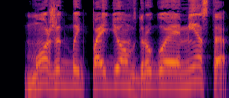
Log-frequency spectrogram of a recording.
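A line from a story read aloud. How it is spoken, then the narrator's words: Shouting into ear. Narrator (Russian): прокричал Ньютон ей на ухо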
